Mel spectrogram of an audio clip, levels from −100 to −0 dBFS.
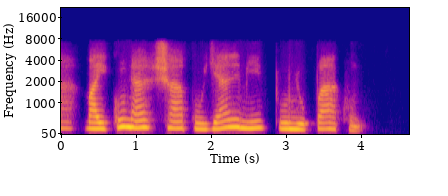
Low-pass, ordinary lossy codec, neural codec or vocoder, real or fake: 7.2 kHz; Opus, 16 kbps; codec, 16 kHz, about 1 kbps, DyCAST, with the encoder's durations; fake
